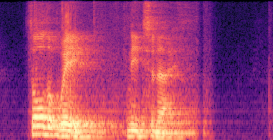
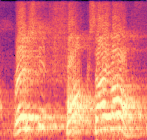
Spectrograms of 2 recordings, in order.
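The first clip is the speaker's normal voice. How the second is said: much higher, louder, frightened fox; panicked fox; 12 semitones higher, 4 dB louder, slower than usual. Acted. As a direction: yelp it out as the fox bolts. Scared fox flees in story.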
